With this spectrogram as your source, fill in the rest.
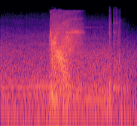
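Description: A sudden bright whoosh bursts out and quickly fades.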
